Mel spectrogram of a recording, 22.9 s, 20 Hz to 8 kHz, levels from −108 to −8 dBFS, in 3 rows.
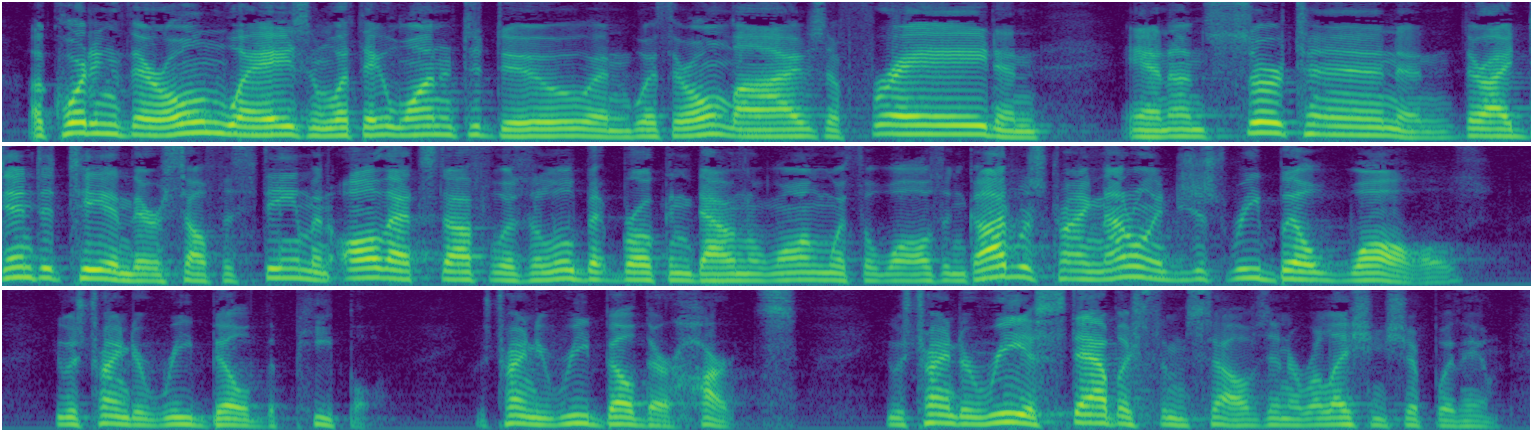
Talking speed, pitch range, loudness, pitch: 200 wpm, 140-180 Hz, -28 LUFS, 150 Hz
